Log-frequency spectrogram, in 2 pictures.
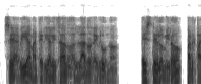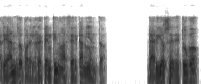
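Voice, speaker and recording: A low-voiced man narrates a scripted story in a husky tone. He reads the dialogue in his own narrating voice, as in an audiobook. The audio is dull and lo-fi. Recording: muffled, roomy, lo-fi audio.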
